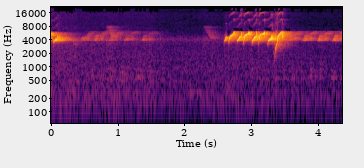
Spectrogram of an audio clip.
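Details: Singing female mountain mantenan white-eye, kept as a model for pet white-eyes: a soft high twitter fading out, a silent gap, then a loud, rapid run of sharp descending chirps.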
